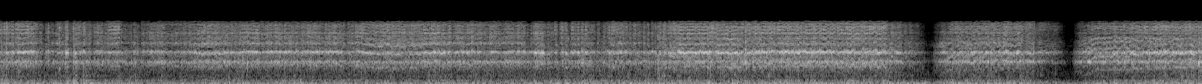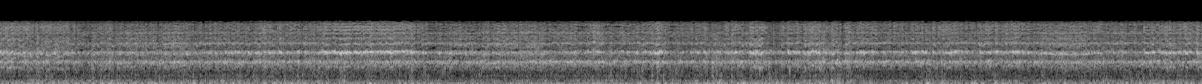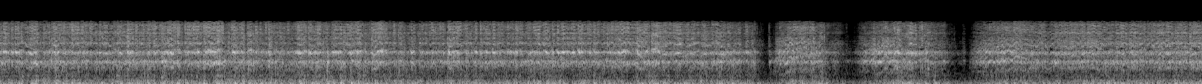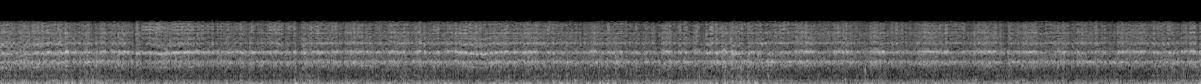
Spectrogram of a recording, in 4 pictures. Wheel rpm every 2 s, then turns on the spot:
230, 230, 220, 210, 150, 120, 200, 220, 220, 230, 230, 230, 230, 240, 240, 190, 90, 170, 220, 230, 230, 230, 230, 230.
none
